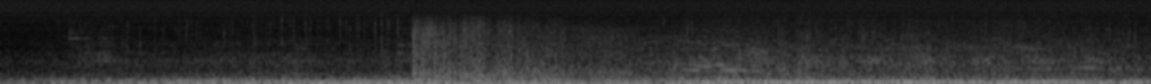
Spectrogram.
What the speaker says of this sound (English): A highly dangerous hydrogen ignites and detonates.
